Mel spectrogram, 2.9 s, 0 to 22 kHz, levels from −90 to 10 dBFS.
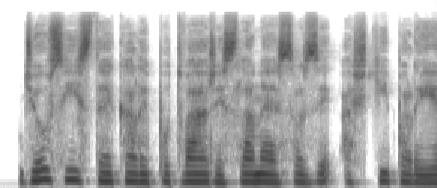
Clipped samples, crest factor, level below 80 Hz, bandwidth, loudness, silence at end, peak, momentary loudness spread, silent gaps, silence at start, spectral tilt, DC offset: under 0.1%; 16 dB; -58 dBFS; 16 kHz; -18 LUFS; 0 s; -4 dBFS; 7 LU; none; 0.15 s; -4 dB/octave; under 0.1%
